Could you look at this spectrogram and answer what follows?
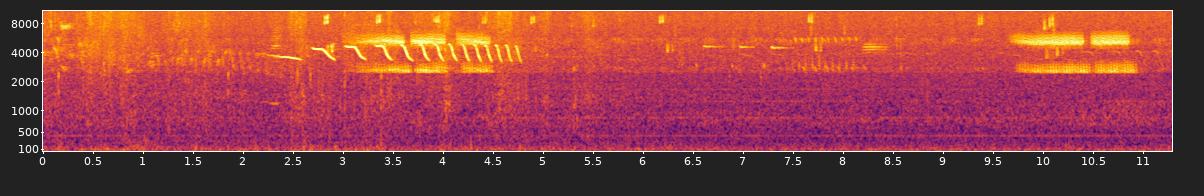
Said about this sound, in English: Well, there's two of them. This bobolink is singing a lot, too.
